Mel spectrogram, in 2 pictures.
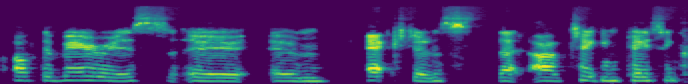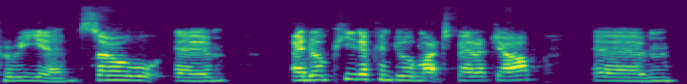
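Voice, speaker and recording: A woman hosting a video call, speaking informally with hesitant, halting phrasing. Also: mid-range voice, lo-fi sound. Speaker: host introducing the speaker. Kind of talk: informal welcome to an online meeting. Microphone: video call microphone.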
